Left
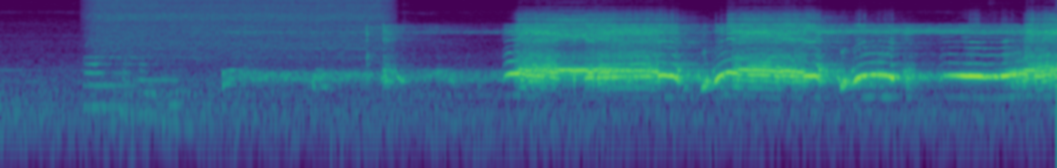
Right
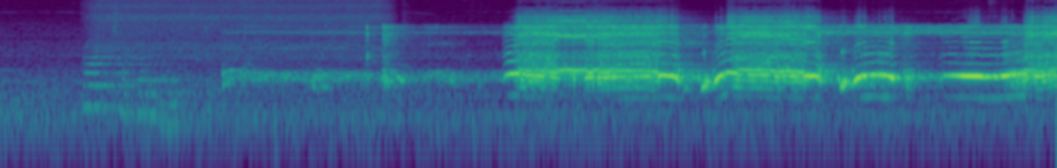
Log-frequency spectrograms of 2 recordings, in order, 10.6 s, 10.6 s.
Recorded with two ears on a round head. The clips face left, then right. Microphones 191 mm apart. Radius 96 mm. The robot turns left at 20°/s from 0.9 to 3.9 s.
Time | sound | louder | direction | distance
0.7 | a woman speaking | even | 5° right (ahead or behind) | 2.5 m
2.2 | a baby crying | even | 10° left | 0.6 m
